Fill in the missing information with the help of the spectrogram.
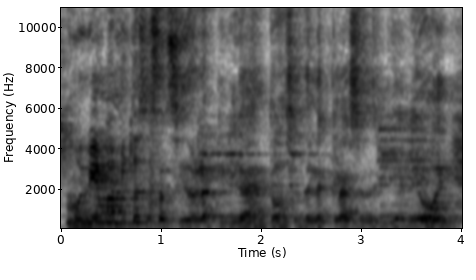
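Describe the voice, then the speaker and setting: A woman's voice: mid-range voice, a little fast, roomy sound, faint music behind. A young woman teaching English words to preschoolers, repeating each word and having the children say it back. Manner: warm and encouraging. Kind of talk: slow, sing-song lesson for small children.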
